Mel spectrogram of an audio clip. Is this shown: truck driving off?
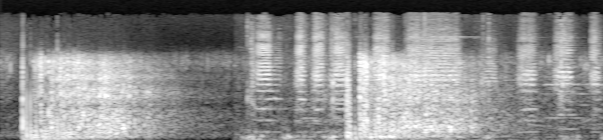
no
